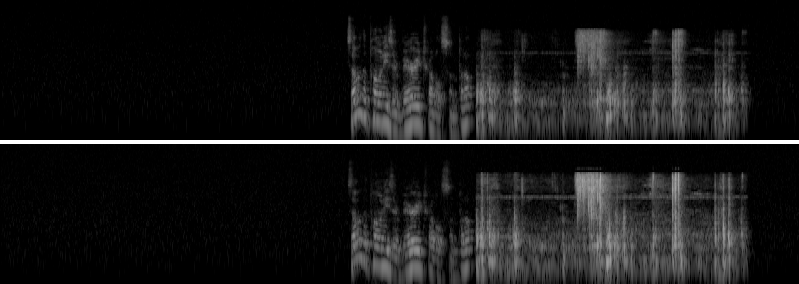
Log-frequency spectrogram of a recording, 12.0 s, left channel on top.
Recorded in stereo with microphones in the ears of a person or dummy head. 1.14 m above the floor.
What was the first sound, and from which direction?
A man speaking, 55° left (ahead or behind).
